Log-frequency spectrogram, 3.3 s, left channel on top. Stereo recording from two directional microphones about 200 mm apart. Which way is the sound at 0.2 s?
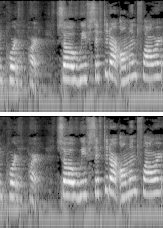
5° right (ahead or behind).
